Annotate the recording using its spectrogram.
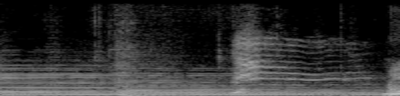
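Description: Domestic cat giving one drawn-out, displeased meow about halfway through, while being held against her will. Soft guitar background music plays under it.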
